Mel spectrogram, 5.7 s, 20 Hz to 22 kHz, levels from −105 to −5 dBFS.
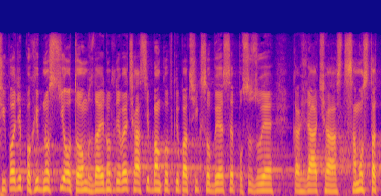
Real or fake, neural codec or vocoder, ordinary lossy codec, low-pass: real; none; MP3, 96 kbps; 10.8 kHz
